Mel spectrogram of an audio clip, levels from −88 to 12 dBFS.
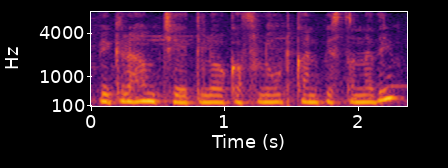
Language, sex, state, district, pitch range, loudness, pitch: Telugu, female, Telangana, Hyderabad, 215-235 Hz, -13 LUFS, 220 Hz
